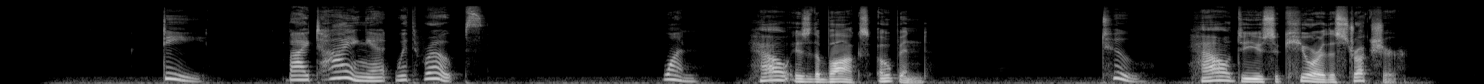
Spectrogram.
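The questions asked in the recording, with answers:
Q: By tying it with ropes.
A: 2: How do you secure the structure?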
